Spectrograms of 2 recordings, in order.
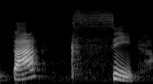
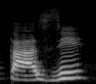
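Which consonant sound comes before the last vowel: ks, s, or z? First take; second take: ks; z. First: A ks sound comes before the last vowel. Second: A single z sound comes before the last vowel. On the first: The speaker calls it right. "a gente fala o quê? Táxi. Aquele X... corresponde a dois fonemas" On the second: The speaker calls it wrong. "ninguém fala taze"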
